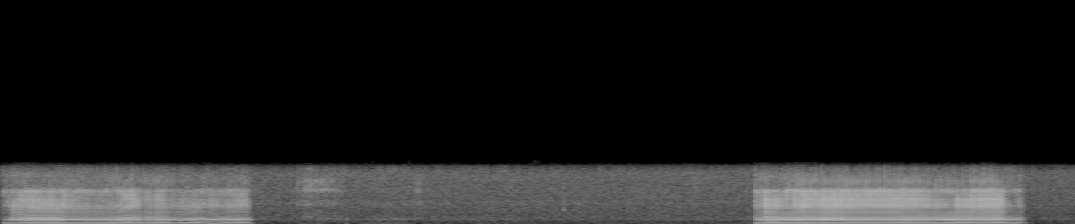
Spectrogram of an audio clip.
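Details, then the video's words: Napping dog Dozer snoring: two long, loud, rattling snores about five seconds apart, each lasting over two seconds with a low buzzy drone, and quiet breathing between them. "dozer snore"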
